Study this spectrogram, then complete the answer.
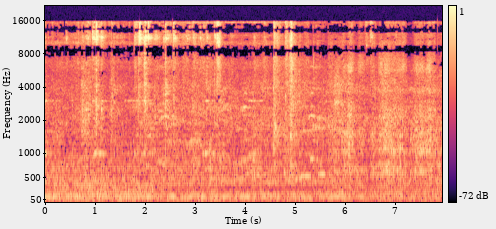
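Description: A shopping cart rolls across a hard floor.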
